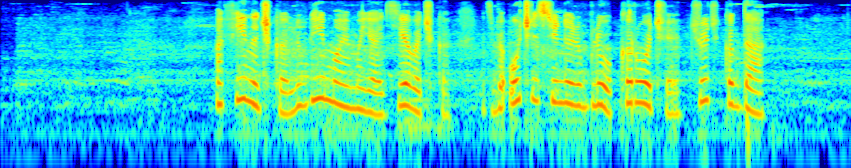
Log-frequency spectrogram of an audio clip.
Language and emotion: Russian, positive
